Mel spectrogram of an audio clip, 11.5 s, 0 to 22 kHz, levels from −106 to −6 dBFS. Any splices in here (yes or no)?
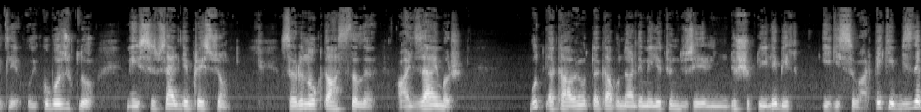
no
